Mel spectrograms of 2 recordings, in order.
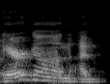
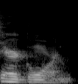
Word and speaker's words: Aragorn: So Aragon, it's Aragorn. Just before you get drugged again. Yeah, okay, Aragorn. I'm joking. People pronounce it both ways.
